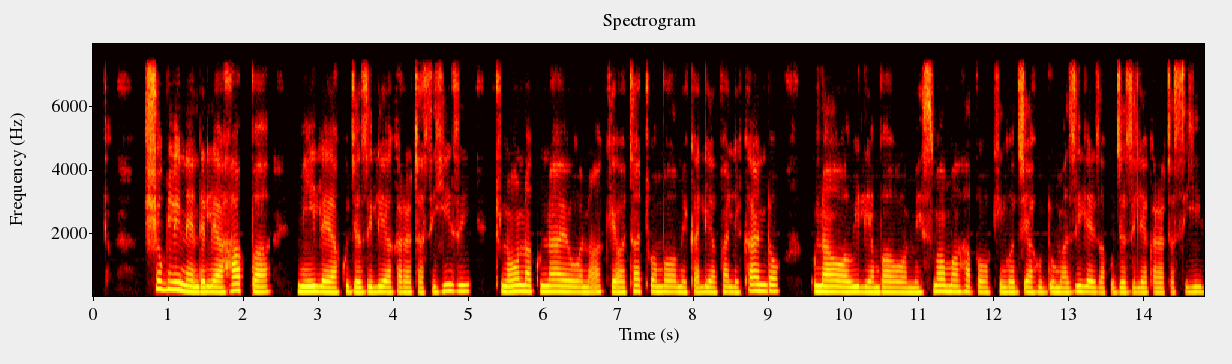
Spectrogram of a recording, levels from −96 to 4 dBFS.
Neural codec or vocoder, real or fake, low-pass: codec, 16 kHz, 8 kbps, FunCodec, trained on LibriTTS, 25 frames a second; fake; 7.2 kHz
